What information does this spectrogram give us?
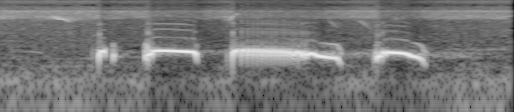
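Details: Spotted dove recording meant as a lure for bird trapping: a brief double note, then a series of loud, clear mid-pitched coos, the middle one drawn out and slightly falling, with a quiet background.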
